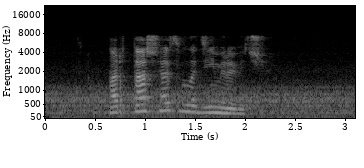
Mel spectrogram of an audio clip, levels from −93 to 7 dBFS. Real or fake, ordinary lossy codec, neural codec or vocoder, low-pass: real; Opus, 64 kbps; none; 7.2 kHz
